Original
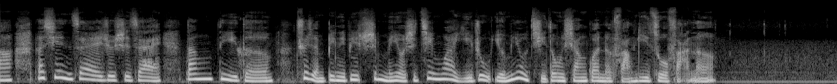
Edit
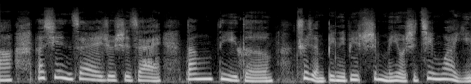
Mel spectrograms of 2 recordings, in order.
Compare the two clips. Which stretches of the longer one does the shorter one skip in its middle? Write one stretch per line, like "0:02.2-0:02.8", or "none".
none

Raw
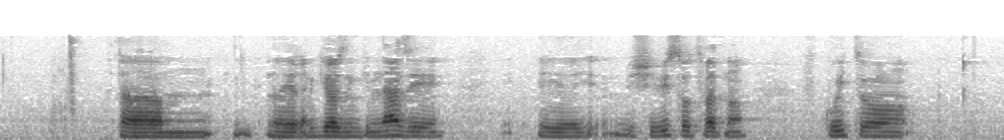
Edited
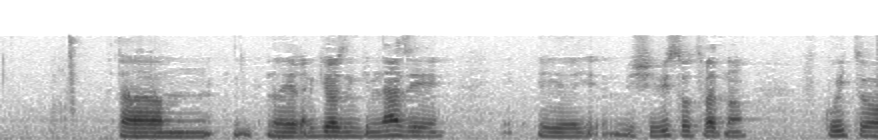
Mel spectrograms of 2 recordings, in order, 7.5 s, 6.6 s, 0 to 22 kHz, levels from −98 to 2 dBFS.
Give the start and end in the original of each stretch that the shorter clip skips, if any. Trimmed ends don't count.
none

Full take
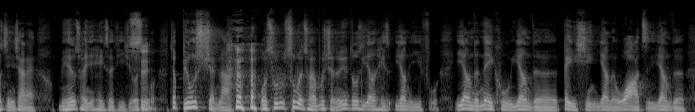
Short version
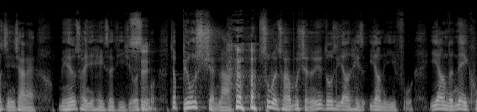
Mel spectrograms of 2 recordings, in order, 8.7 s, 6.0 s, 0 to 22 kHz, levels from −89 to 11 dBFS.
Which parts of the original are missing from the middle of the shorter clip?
0:03.2-0:03.6

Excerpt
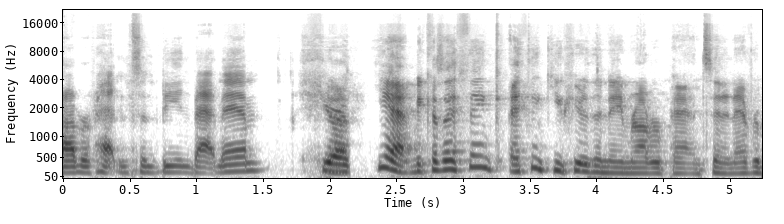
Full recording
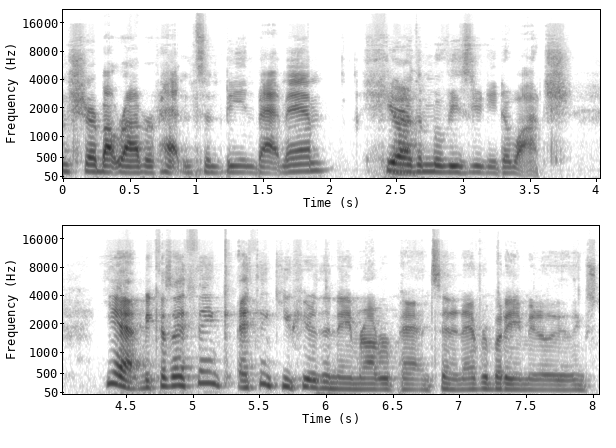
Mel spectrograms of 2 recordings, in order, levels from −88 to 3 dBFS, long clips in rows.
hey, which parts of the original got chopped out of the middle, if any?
0:02.6-0:04.1

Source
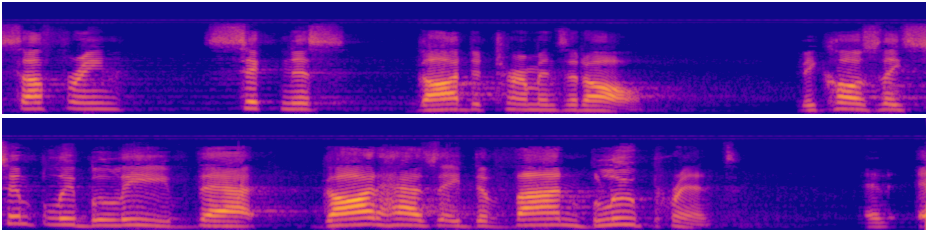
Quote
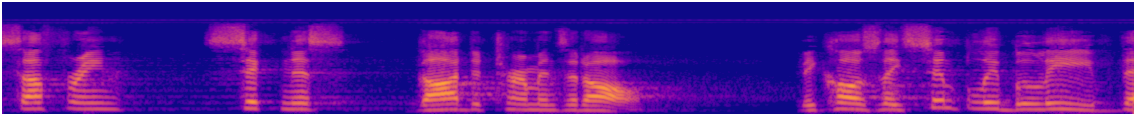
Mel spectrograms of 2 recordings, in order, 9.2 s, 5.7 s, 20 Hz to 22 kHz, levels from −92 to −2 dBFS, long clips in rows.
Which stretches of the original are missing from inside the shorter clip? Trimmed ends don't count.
none

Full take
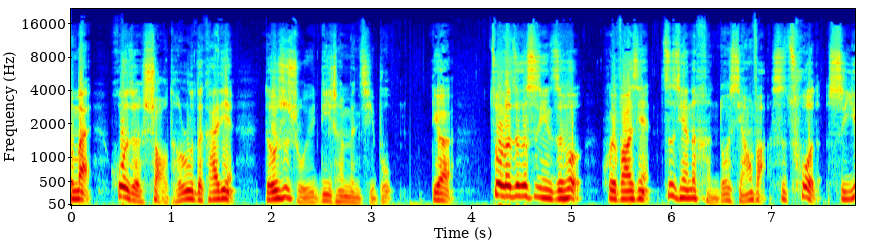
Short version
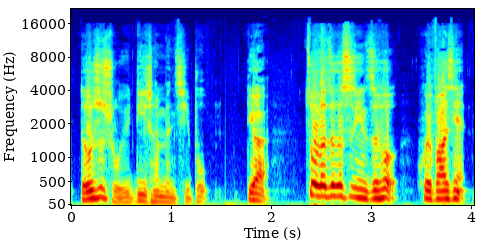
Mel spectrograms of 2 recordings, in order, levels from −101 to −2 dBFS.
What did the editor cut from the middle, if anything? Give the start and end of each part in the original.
none

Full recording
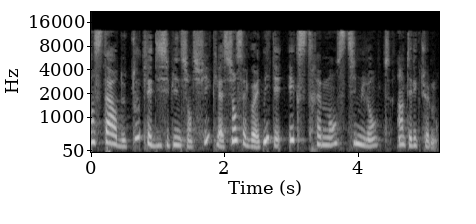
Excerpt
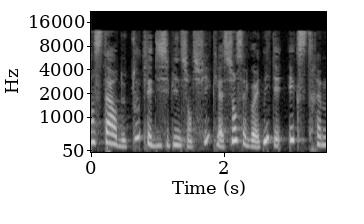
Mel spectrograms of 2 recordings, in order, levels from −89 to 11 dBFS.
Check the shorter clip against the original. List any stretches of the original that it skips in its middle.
none

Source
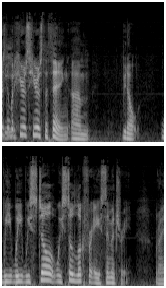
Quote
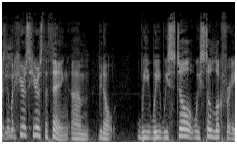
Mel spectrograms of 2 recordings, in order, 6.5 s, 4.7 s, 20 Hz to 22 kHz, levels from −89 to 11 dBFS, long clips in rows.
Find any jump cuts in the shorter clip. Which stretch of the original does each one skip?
0:01.8-0:02.3

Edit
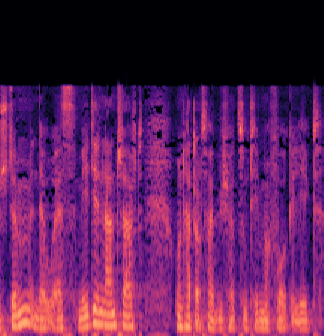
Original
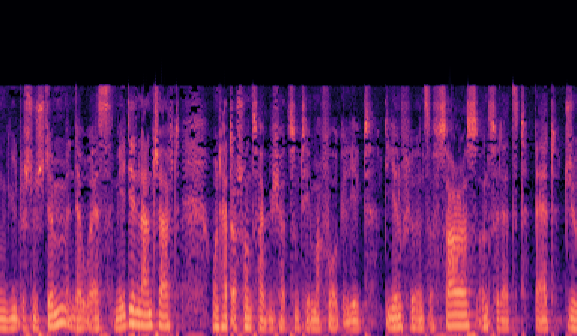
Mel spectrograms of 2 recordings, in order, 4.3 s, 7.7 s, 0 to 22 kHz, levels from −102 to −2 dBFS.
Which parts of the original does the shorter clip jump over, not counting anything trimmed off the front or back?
0:03.2-0:03.4

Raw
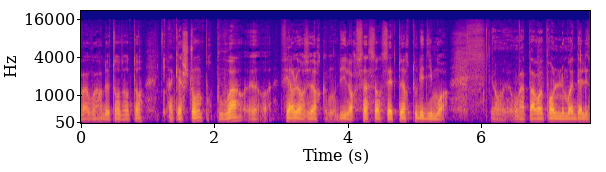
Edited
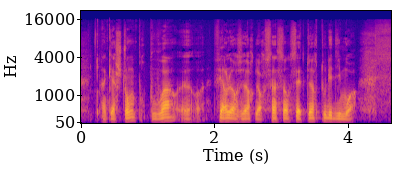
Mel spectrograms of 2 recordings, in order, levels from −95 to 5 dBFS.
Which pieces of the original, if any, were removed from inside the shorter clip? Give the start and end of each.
0:03.6-0:04.0

